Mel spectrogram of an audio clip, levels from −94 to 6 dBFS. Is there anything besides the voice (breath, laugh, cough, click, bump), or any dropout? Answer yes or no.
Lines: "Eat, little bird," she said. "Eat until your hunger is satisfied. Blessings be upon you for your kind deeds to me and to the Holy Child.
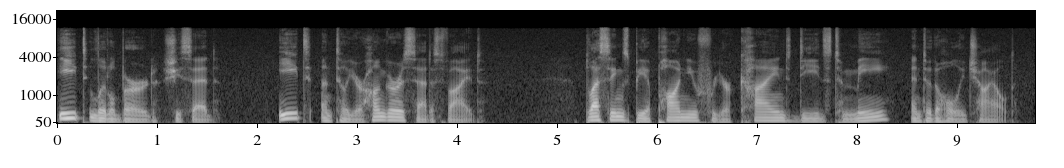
no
